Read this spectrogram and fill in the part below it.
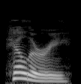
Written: hilarie

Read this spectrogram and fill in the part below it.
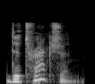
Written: detraction

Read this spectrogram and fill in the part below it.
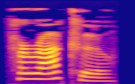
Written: hiraku

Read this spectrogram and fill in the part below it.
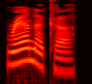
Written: Ranica

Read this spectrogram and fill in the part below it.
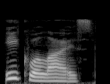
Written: equalized

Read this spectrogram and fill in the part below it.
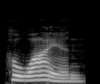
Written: hawaiian

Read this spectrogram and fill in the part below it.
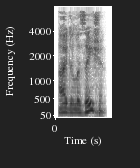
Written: idolization

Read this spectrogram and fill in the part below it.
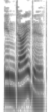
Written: indited

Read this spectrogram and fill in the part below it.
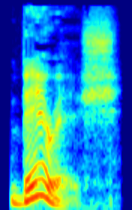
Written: bearish

